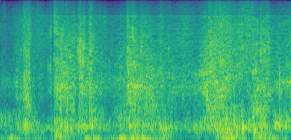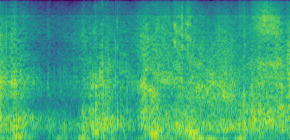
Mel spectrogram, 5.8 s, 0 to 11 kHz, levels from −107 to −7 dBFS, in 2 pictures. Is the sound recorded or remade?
remade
